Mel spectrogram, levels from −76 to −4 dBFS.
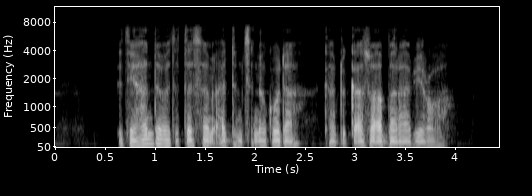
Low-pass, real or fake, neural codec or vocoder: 7.2 kHz; real; none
